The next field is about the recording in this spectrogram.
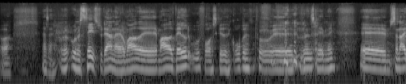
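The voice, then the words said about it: Slight New Zealand accent in Danish. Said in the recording (Danish): “nu har jeg jo lært dansk som voksen, så det er derfor man har lidt accent ... du kommer fra New Zealand”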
